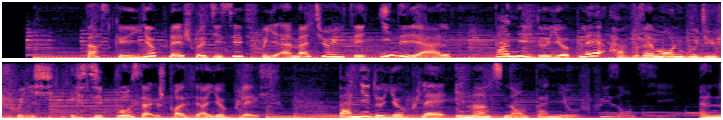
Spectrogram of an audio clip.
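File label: French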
